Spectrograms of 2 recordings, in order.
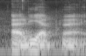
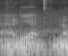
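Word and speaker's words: عليَّ ابنَ: Nah, karena ini maf'ul maka dibacanya ya aliyabna. Nah, ini dibaca aliyabna ya, bukan aliyabnu atau aliyabni.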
